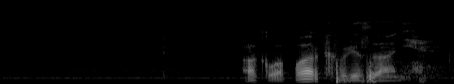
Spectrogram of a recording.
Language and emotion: Russian, sad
